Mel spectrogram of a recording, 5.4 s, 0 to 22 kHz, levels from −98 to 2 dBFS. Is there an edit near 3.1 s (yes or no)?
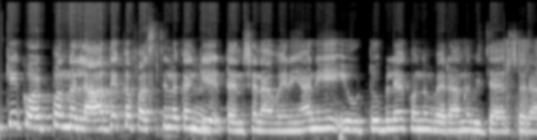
no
